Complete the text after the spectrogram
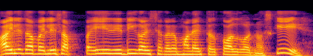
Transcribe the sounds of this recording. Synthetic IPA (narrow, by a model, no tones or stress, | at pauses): ʌilet̪ʌp̬aĩlesʌbʌjɾeɖiɡʌɾisʌkenamʌlajek̚t̪alkɔlɡʌrnuski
